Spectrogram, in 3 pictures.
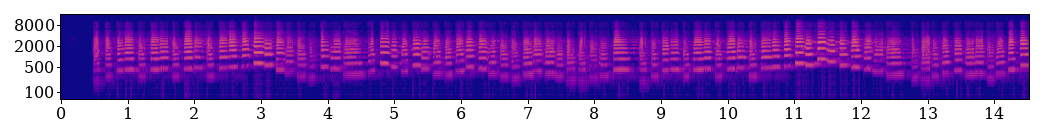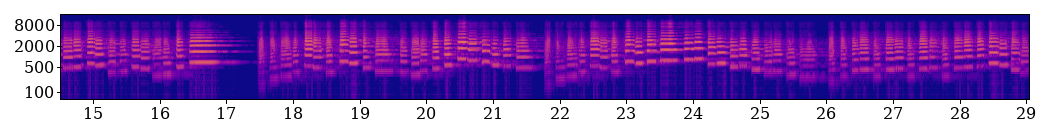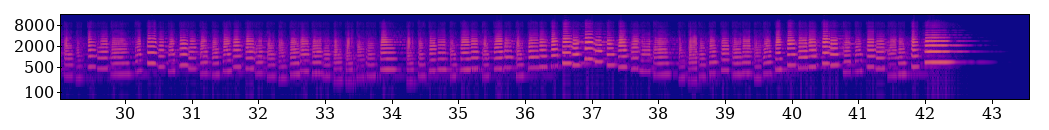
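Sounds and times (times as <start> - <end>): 
trumpet playing: 0.5 - 43.0.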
